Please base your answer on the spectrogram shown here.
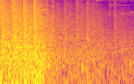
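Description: Gunfire in a Western Front war video game: a loud, dense burst of rapid shots up front that trails off into a sustained rumbling wash of distant firing.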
